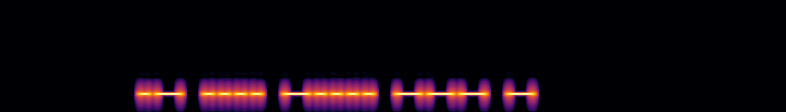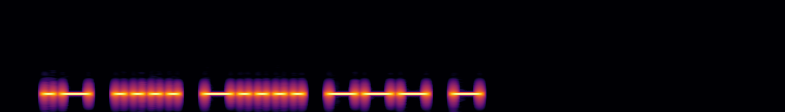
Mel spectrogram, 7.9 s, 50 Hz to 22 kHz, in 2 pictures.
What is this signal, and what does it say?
Morse code, heard as a keyed tone, about 28 wpm, 700 Hz. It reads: AH6OT AH6OT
